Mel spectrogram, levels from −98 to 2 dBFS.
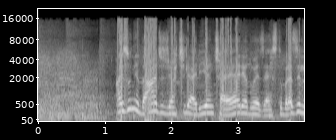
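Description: Integer overflow cracks the audio from 1.19 to 3.00 s and again from 3.73 to 3.92 s, where peaks pushed about 1 dB and about 0 dB past full scale wrap to the opposite sign instead of being limited, producing violent snaps far harsher than clipping.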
